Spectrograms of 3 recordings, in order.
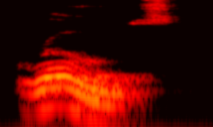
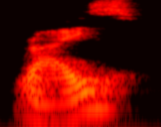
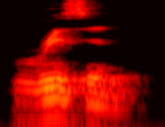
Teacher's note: all words have s between two vowels pronunciation with a z zebra sound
